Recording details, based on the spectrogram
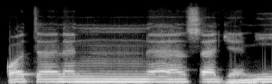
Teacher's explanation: Nah, mad iwad ini terjadi apabila ada ee hukum atau huruf yang berharakat tanwin kemudian dia berada di akhir kalimat ya dan bertemu dengan tanda wakaf. Cara membacanya tanwinnya dihilangkan. · Cara membacanya tanwinnya dihilangkan. Jadi qatalan nasa jami'a.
